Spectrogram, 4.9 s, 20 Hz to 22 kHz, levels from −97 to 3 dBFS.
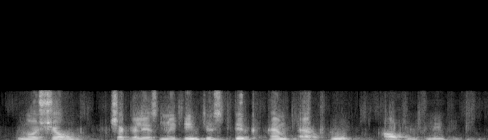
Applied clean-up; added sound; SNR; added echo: neural separator model SepFormer DNS4.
